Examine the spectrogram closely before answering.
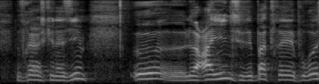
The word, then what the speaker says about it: Aïn: Aïn, c'est comme prononciation qui vient du fond de la gorge, comme ça, comme un gargarisme.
